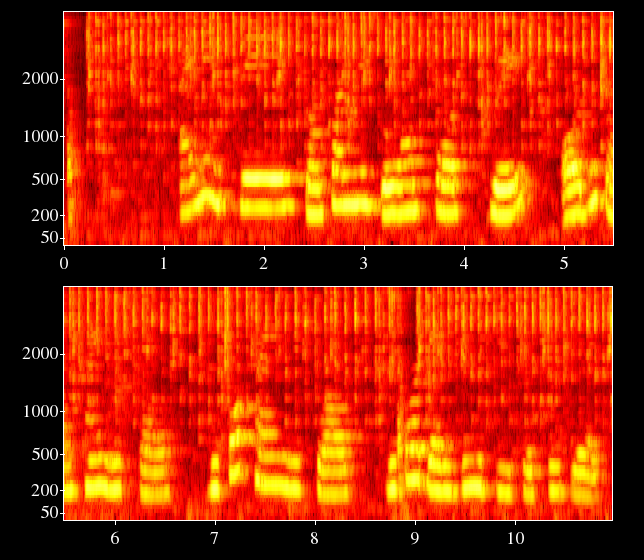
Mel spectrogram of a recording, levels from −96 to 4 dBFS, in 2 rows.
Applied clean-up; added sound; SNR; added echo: classical method WPE with log-MMSE.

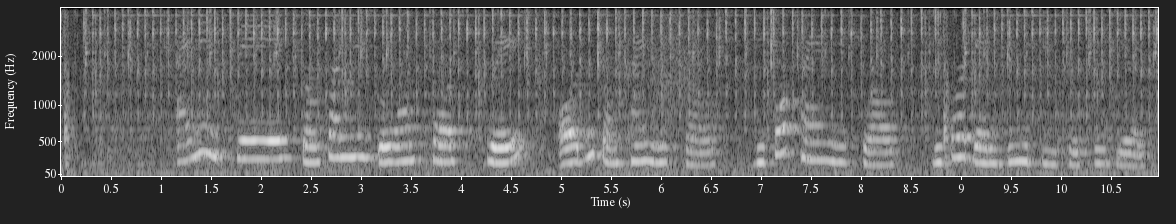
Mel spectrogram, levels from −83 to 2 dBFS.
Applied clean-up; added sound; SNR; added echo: none; Bicycle; 7 dB; reverberation time 0.5 s.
